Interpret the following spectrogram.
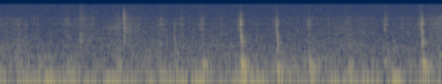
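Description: Faint, irregular metallic clicks and ticks as the steering-wheel nut is spun on by hand onto the steering shaft inside a short hub, with a few sharper clicks in the middle.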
